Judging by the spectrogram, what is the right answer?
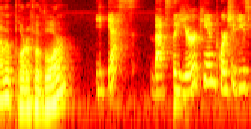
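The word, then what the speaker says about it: por favor: Porav is how you say please. Easy and very handy. Now is that is the European Portuguese pronunciation of it. Poravore.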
